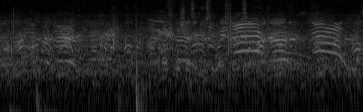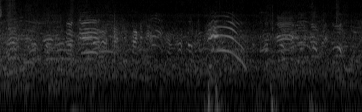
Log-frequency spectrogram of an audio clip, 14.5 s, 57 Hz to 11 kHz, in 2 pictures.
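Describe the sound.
Steady murmur of a ballpark crowd of 1,640 at a baseball home opener on a cool, crisp March evening, many overlapping voices blending into a continuous hubbub, with occasional louder shouts and calls rising above the din throughout.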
